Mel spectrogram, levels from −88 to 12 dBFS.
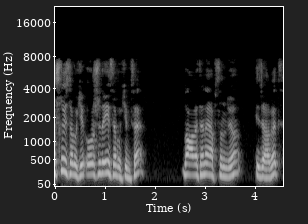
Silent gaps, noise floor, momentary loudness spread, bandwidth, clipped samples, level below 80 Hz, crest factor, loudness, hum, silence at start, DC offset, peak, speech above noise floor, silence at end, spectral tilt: none; -73 dBFS; 6 LU; 8 kHz; under 0.1%; -78 dBFS; 14 dB; -21 LUFS; none; 0 s; under 0.1%; -8 dBFS; 53 dB; 0.1 s; -6.5 dB/octave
